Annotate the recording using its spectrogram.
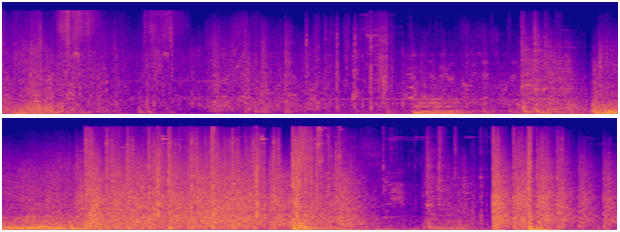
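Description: A man talks through a microphone.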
